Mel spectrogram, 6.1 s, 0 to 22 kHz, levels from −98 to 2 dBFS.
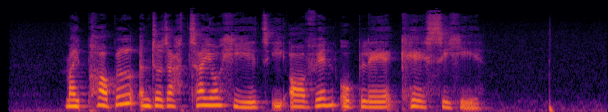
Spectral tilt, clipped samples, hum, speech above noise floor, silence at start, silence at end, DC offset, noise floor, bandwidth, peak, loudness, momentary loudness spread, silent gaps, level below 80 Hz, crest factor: -5.5 dB/octave; under 0.1%; none; 35 dB; 0.65 s; 0.55 s; under 0.1%; -64 dBFS; 14 kHz; -12 dBFS; -30 LUFS; 13 LU; none; -60 dBFS; 20 dB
